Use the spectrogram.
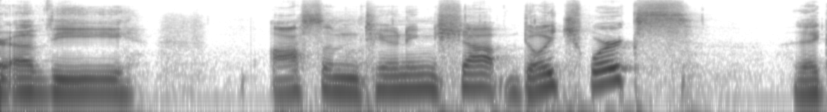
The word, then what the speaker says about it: Deutschwurx: I got Scott Sayers on the podcast today, owner of the awesome tuning shop Deutschwurx.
